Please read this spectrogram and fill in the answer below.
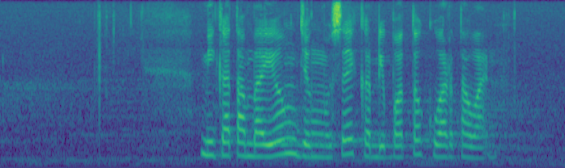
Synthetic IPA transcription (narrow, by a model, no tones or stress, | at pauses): mikat̪ambajɔŋd͡ʒɨŋmusekɨrdipɔt̪ɔkuwart̪awan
